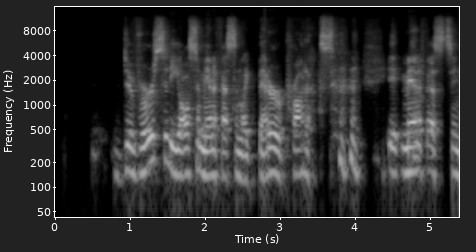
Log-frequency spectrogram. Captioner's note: laughs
